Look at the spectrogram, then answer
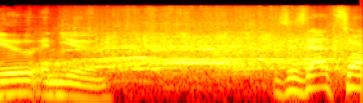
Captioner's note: cheers and applause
